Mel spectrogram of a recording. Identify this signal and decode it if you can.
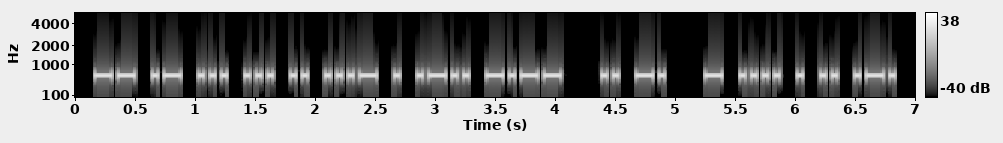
Morse code, heard as a keyed tone, about 25 wpm, 600 Hz. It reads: MASSIVELY IN THEIR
